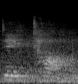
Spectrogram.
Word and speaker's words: Data: inspired me to use the pronunciation data and I always pronounce that tea very crisply not like a d as in data or data data data always a date top so it really got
